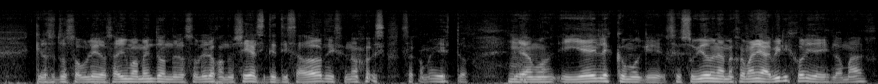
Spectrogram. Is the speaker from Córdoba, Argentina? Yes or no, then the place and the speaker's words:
no; Buenos Aires, Argentina; soy un porteño. Mal que me pese. Eso es parte de mi identidad.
